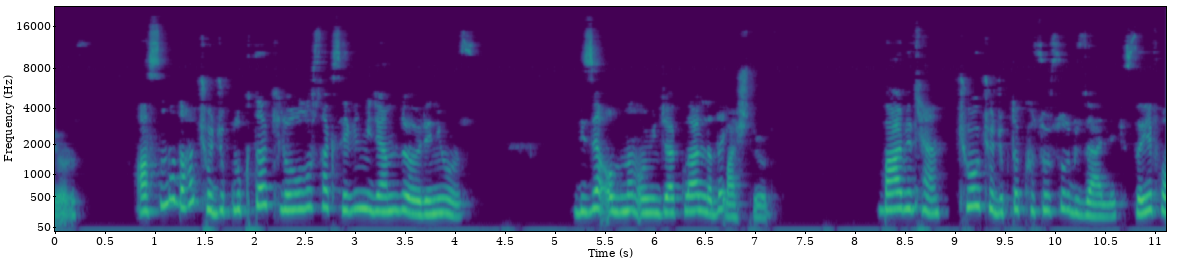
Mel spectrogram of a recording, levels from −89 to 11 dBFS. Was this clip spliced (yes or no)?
yes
